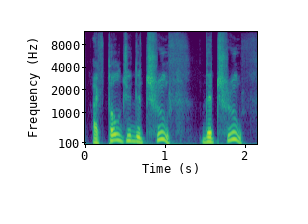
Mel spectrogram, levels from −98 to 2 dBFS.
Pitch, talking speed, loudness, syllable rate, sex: 145 Hz, 195 wpm, -19 LUFS, 4.4 syllables/s, male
